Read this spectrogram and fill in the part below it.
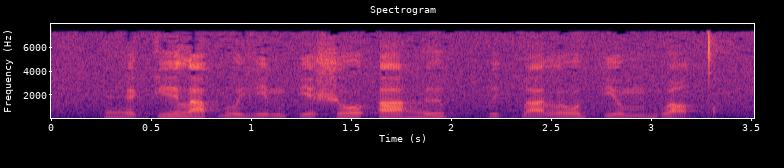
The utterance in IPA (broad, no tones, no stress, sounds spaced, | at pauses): ɦ e k i l a ɓ u vʲ a m pʲ a ʃ o ʔ a ɦ ɨ pː i ɡ͡b a l o pʲ o m b u tˤ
